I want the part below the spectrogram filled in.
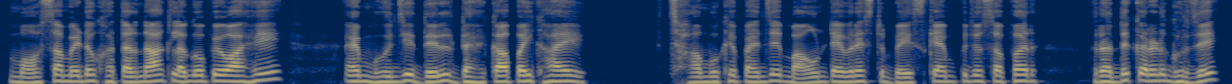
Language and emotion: Sindhi, fearful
